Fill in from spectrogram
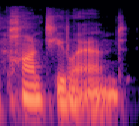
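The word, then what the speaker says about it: Ponteland: I've been given the pronunciation, I don't trust it. And I don't want to be attacked for it, but apparently it's Pontyland.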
